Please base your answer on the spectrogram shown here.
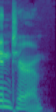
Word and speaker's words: interim: Was that like a purposeful mistake, or are you questioning how to pronounce the word? In the interim.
